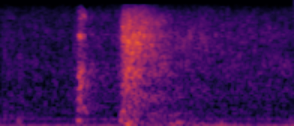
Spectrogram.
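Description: A single sharp sneeze bursts out over a steady low background hum.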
